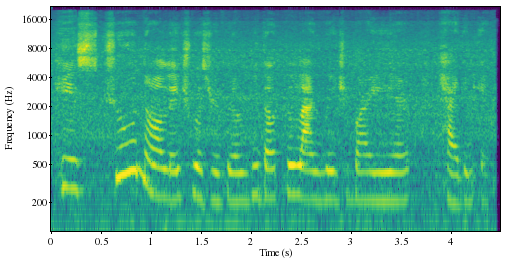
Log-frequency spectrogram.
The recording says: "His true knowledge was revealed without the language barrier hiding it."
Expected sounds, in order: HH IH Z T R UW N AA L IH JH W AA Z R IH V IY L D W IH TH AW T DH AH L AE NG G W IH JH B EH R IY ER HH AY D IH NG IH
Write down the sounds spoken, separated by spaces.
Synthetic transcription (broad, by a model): HH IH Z T R UW N AA L IH JH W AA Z R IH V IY L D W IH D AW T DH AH L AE NG G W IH JH B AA IY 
